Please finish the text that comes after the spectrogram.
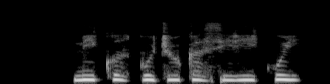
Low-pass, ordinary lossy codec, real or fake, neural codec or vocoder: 7.2 kHz; MP3, 48 kbps; real; none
